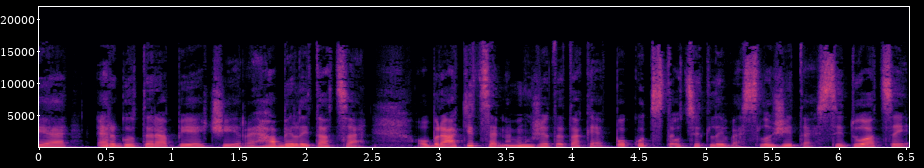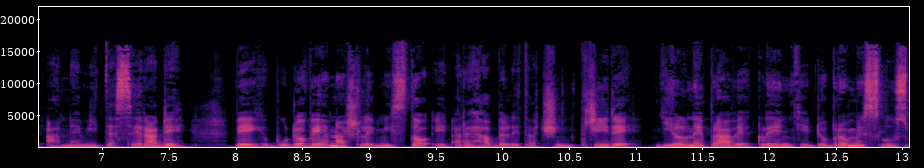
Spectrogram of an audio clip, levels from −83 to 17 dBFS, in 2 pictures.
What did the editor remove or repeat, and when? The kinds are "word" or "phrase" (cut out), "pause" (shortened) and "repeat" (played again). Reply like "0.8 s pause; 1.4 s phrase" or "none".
3.5 s word; 4.3 s phrase; 4.7 s word; 9.6 s word; 11.2 s phrase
